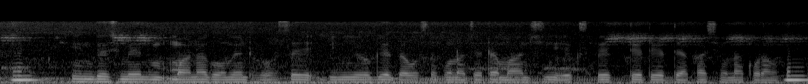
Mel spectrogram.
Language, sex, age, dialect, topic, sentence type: Bengali, male, 18-24, Rajbangshi, banking, statement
